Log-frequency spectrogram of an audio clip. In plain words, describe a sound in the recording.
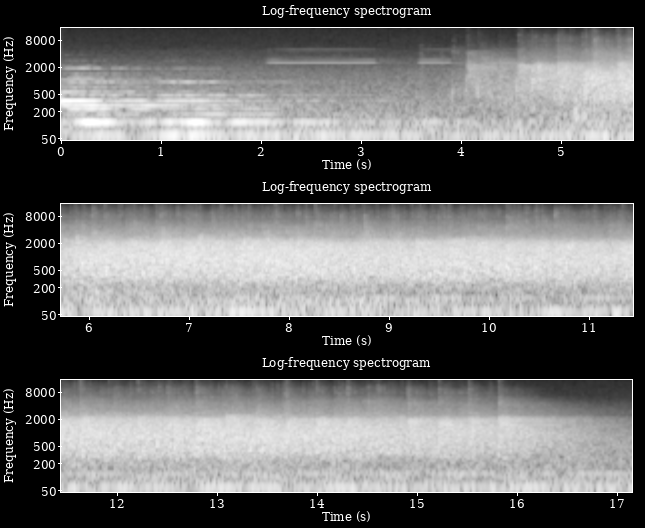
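A pipe organ plays, echoing through a large hall.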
